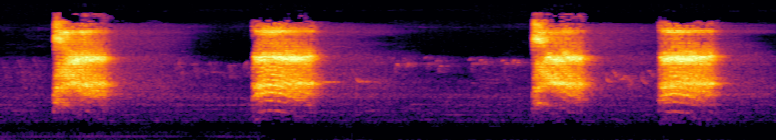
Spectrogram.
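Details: Four scratchy, noisy chirps from a squirrel in nature, each roughly half a second. The first two are spaced widely, the last two come close together, with near silence between.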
